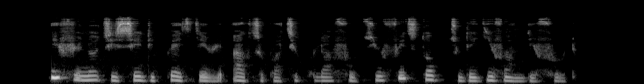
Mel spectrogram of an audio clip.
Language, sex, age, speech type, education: Nigerian Pidgin, female, 30-45, spontaneous, tertiary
